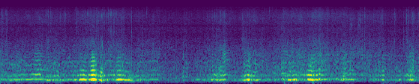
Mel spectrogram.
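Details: Hive of honey bees giving a continuous low droning buzz, its pitch steady while the loudness rises and falls in slow waves, brief louder whirs standing out near the start and middle.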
